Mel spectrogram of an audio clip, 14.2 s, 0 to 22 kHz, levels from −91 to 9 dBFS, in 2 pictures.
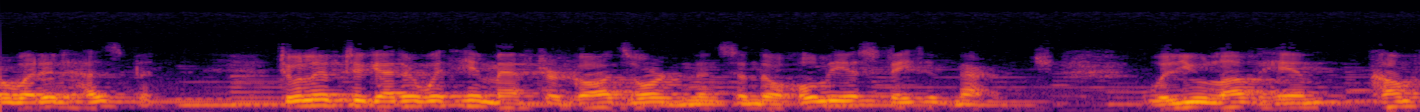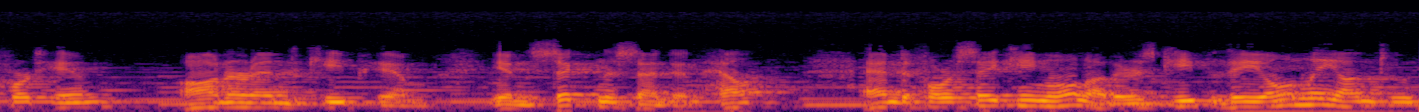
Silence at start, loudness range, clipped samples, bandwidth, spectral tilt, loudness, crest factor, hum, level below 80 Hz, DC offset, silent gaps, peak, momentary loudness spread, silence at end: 0 s; 3 LU; under 0.1%; 5.2 kHz; -9.5 dB/octave; -20 LUFS; 14 dB; none; -54 dBFS; under 0.1%; none; -6 dBFS; 13 LU; 0 s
